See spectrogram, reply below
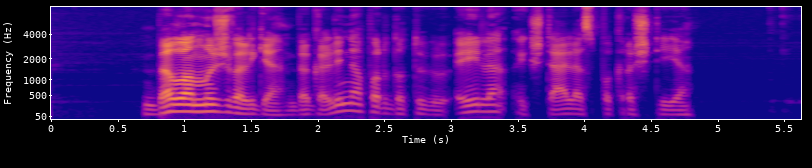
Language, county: Lithuanian, Utena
